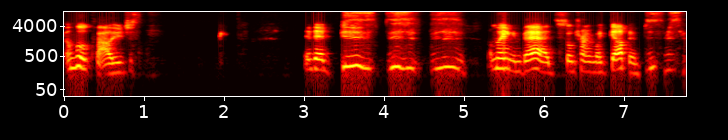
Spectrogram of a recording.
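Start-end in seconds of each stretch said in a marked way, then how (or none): 3.0-7.8 buzzing lips like a vibrating phone. Retold or imitated. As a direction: mimic the phone going off. Imitating phone buzzing in bed.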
